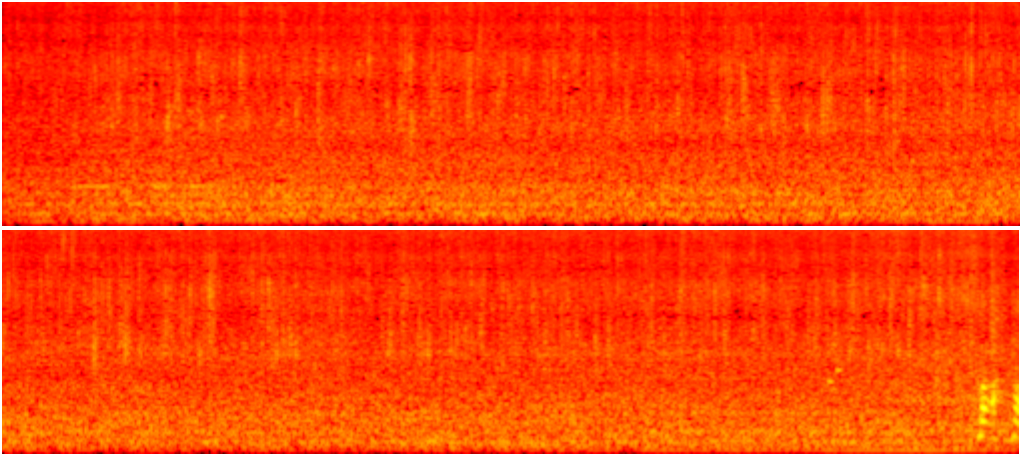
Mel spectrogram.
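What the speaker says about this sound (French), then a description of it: "Oh, c'est le déluge, hein." Heavy rain pours down in a violent August thunderstorm in Saint-Ambroix, Gard, a dense, steady hiss of drops drumming on surfaces throughout, with a few faint voices beneath.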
